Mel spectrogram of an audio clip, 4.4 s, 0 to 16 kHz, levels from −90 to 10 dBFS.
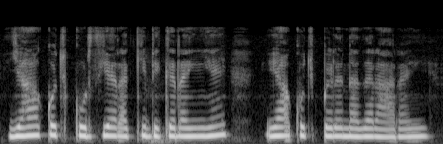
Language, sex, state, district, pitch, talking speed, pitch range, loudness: Hindi, female, Madhya Pradesh, Bhopal, 210 Hz, 190 wpm, 205-225 Hz, -14 LUFS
